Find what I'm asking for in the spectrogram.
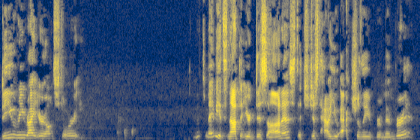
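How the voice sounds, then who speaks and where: A man's voice: sits high, expressive, a little slow, long pauses, sharp tone, husky. A man, preaching a sermon in a conversational, reflective way with fillers and restarts. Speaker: pastor.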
